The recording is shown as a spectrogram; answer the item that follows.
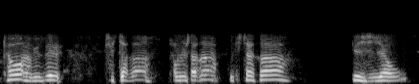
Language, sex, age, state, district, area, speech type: Bodo, male, 45-60, Assam, Chirang, rural, conversation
